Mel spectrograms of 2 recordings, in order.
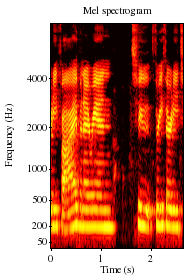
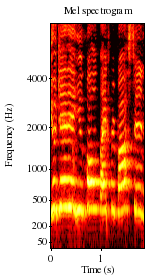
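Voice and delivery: mock very high, thrilled, excited shriek; 11 semitones higher, 3 dB louder than usual. Recounting crossing the finish line while she screamed over the fence, retelling an excited scream. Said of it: "like screaming at me".

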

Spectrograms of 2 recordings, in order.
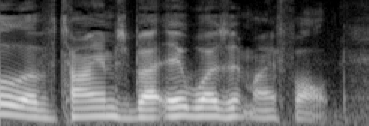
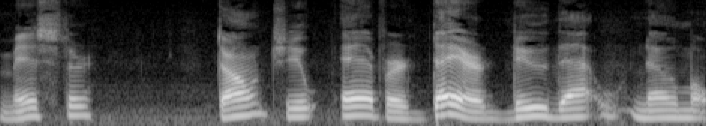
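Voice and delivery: much slower, drawn-out Southern brogue. Retelling what Ty Cobb said to him after the tag, in slow Southern brogue. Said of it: "in that southern brog of his, he said very slowly".

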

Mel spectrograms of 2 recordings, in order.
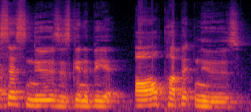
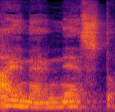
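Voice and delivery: mock newscaster voice, pitched lower; 3 semitones lower than usual. Asked to imitate a sexy-news presenter, doing Ernesto's voice. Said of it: "can you do an imitation of Ernesto's voice?".

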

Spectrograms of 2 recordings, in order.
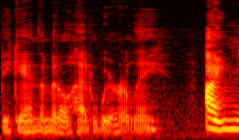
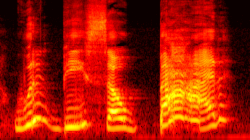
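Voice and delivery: very slow, high, loud, dragged-out yell; 5 semitones higher, 8 dB louder than usual. Aramin, answering the left head's encouragement, yelling. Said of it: "yelled Aramin".

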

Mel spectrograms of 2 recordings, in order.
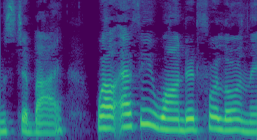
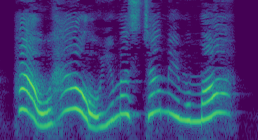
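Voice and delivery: excited, eager, pleading cry, very high. A daughter dancing after her mother around the room, crying out. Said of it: "cried Effie".

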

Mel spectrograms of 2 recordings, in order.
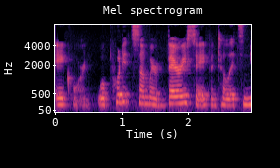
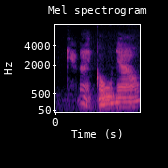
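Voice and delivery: soft, slow, unhurried, plain, unafraid voice; 4 semitones higher, 8 dB quieter than usual. Peabody, eyed suspiciously by Gerda, asks Nora, asked quietly. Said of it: "he asked quietly".

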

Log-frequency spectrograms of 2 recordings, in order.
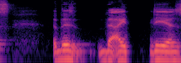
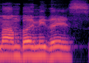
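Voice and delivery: put-on demanding little kid screaming, high, drawn-out; 7 semitones higher, 4 dB louder than usual. Describing an intense craving, imitating a screaming child in a supermarket. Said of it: "a child in like a supermarket just screaming".

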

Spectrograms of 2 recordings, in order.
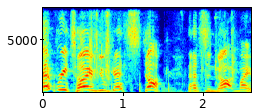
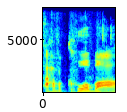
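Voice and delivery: put-on voice, lower and quieter; 7 semitones lower, 7 dB quieter than usual. Repeating a teammate's crowbar line during a game, sounding like a Nord. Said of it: "trying to sound like a, a Nord".

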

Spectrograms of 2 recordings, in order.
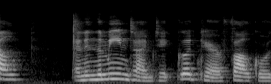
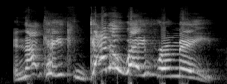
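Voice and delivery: very high, shrill, very loud screaming screech; 14 semitones higher, 8 dB louder than usual. A gnome, refused an answer, screams at the speaker to get away, screaming. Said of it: "Screamed the gnome".

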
